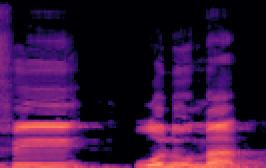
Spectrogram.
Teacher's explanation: ফি মাদ্দা এক টেনে পড়তে হবে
